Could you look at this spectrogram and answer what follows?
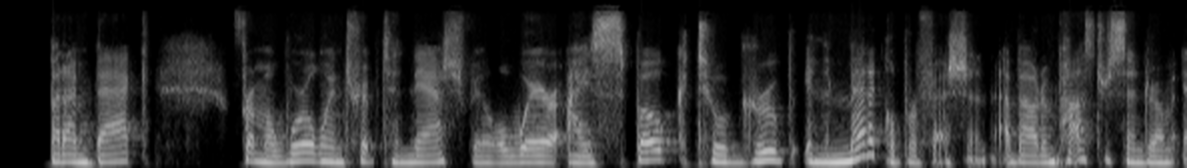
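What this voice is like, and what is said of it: Sick-sounding voice. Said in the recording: “I have caught quite a cold ... my apologies for how my voice sounds”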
